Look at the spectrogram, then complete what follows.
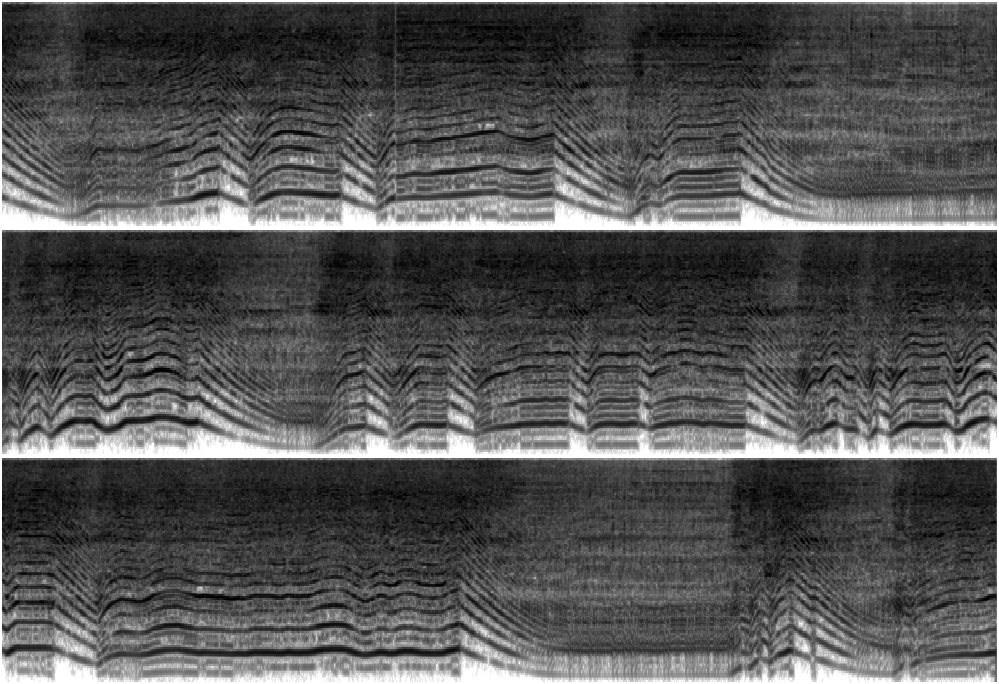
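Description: Stihl two-stroke chainsaw carving into a wood log, revved up and eased back again and again, about ten times. It holds at high speed through a cut for a few seconds at a time and drops back between cuts.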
